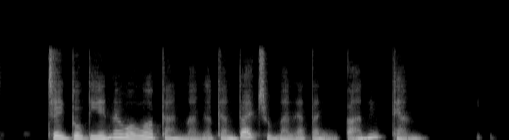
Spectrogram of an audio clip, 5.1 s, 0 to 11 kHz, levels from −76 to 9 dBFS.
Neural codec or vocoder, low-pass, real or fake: codec, 16 kHz, 0.5 kbps, FreqCodec, larger model; 7.2 kHz; fake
